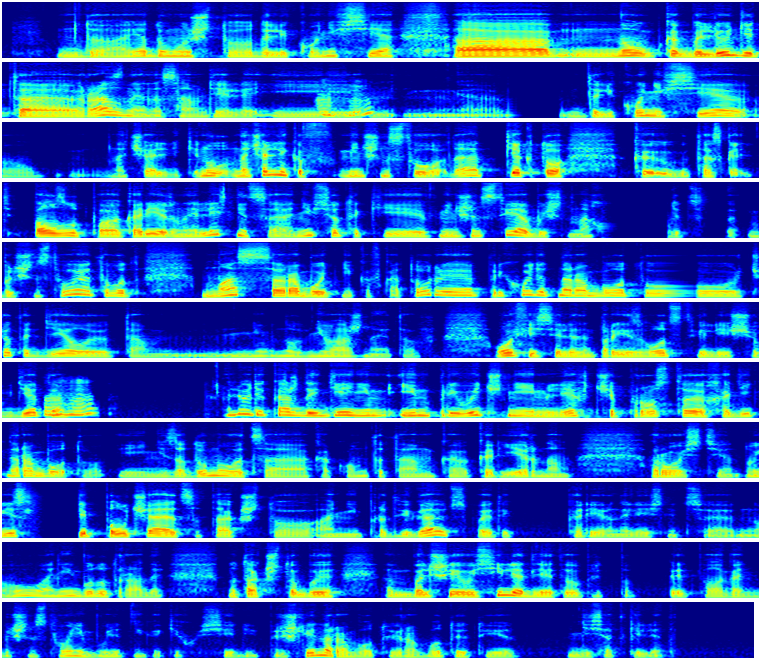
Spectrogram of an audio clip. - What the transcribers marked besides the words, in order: static; grunt; distorted speech
- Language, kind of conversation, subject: Russian, podcast, Как не застрять в зоне комфорта?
